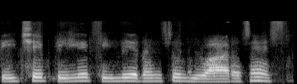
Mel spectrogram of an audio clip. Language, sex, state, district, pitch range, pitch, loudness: Hindi, male, Jharkhand, Deoghar, 145-160 Hz, 155 Hz, -16 LUFS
